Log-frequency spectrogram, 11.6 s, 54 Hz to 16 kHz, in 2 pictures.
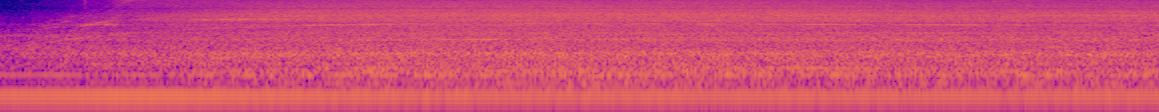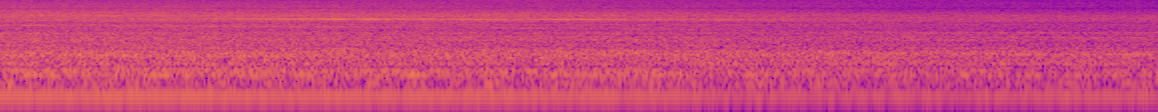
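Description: A Miele Cat Dog U1 upright vacuum cleaner runs steadily with a loud, constant motor drone and airy suction hiss, its tone easing slightly as the suction control is turned down, heard alone up close.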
